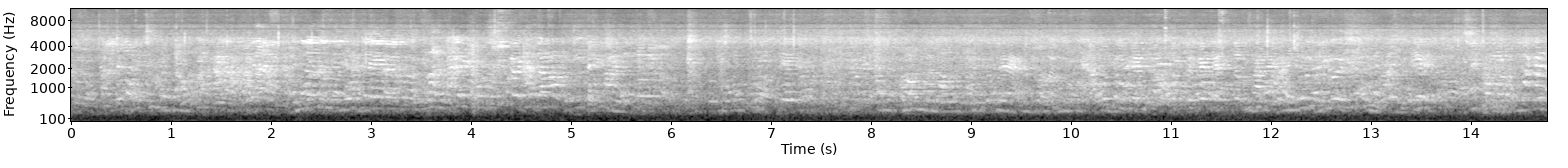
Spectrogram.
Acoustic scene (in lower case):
restaurant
